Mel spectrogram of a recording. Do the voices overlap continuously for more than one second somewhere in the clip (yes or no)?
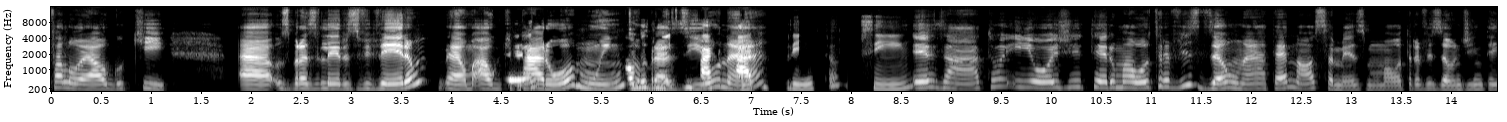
yes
